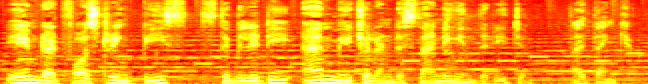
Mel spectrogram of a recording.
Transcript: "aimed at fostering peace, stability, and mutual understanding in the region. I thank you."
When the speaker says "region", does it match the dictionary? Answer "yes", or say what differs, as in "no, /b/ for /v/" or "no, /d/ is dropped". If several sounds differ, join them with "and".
yes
